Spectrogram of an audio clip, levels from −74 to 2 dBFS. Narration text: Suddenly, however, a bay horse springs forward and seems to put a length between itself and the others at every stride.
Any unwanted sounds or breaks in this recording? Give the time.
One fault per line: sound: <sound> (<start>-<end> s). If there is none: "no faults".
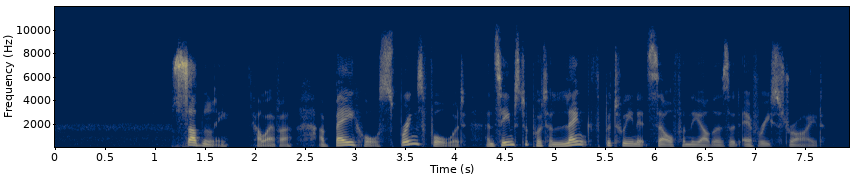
no faults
